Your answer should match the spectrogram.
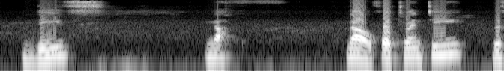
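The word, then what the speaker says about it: dix-neuf: So it becomes these nuff. These nuff.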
